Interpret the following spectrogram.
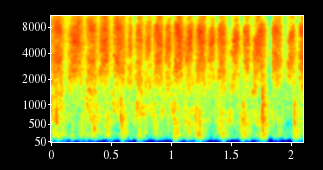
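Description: A whiteboard eraser is scrubbed rapidly back and forth across a whiteboard, wiping off marker writing in a fast, uneven run of rubbing strokes.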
